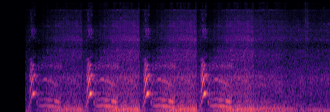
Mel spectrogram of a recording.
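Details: A dog, possibly a Doberman though the breed is uncertain, gives four strange, ghostly yelps about once a second, each starting high and sliding down into a moan, over a low engine-like rumble.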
